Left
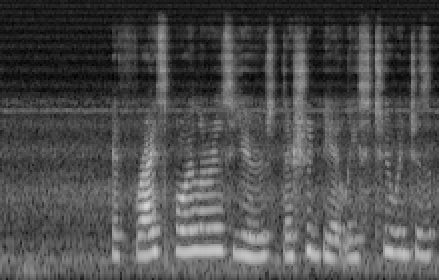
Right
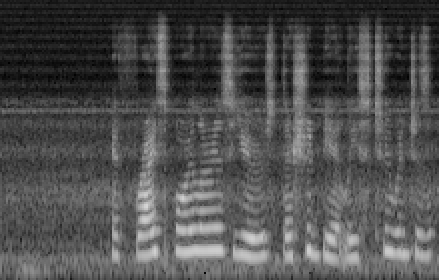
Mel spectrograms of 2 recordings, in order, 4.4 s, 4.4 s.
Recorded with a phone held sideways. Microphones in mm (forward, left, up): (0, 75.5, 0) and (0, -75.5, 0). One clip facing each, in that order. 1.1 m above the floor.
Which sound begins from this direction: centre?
A woman speaking, at 1.1 s.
